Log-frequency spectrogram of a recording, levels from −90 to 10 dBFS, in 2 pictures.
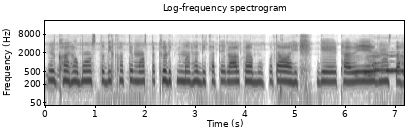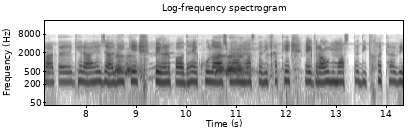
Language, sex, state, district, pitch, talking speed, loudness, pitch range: Hindi, female, Chhattisgarh, Korba, 245 Hz, 125 wpm, -20 LUFS, 240-255 Hz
